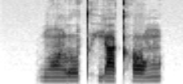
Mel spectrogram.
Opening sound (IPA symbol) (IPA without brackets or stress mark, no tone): ɡ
